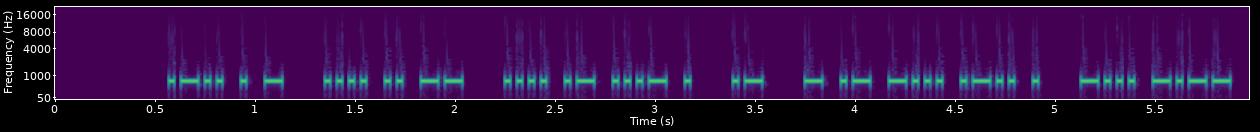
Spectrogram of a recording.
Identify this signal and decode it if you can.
Morse code, heard as a keyed tone, about 40 wpm, 700 Hz. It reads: LET HIM HAVE A TABLE BY
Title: Sentences from Top 1600 Words 40wpm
